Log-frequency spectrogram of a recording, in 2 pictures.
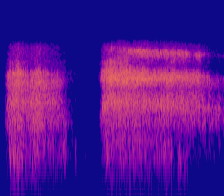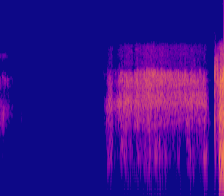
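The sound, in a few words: Ujjayi breathing during yoga flow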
